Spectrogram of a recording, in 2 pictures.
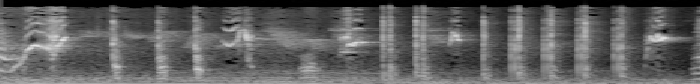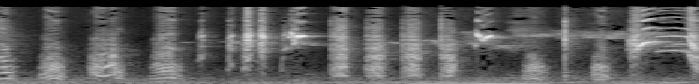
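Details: Asian pied starling song used as a master recording: dense, fast sequence of sharp clicks and rattling notes mixed with short high whistles, continuous over nine seconds.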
